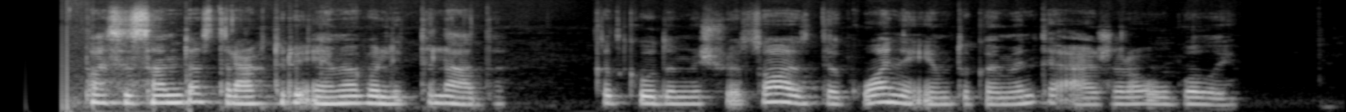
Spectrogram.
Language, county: Lithuanian, Šiauliai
